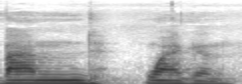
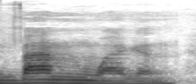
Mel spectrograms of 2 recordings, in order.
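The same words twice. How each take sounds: First: The D sound is clear and strongly pronounced. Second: The D sound is quiet and barely heard. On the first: "we don't say it so so strong" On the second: "this D becomes a little bit quieter"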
